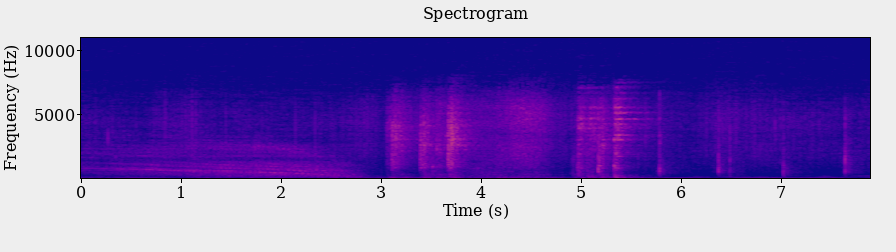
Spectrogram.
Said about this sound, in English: Wait until you hear the elevator, then use the stairs. I waited on the stairs, watching the elevator door.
